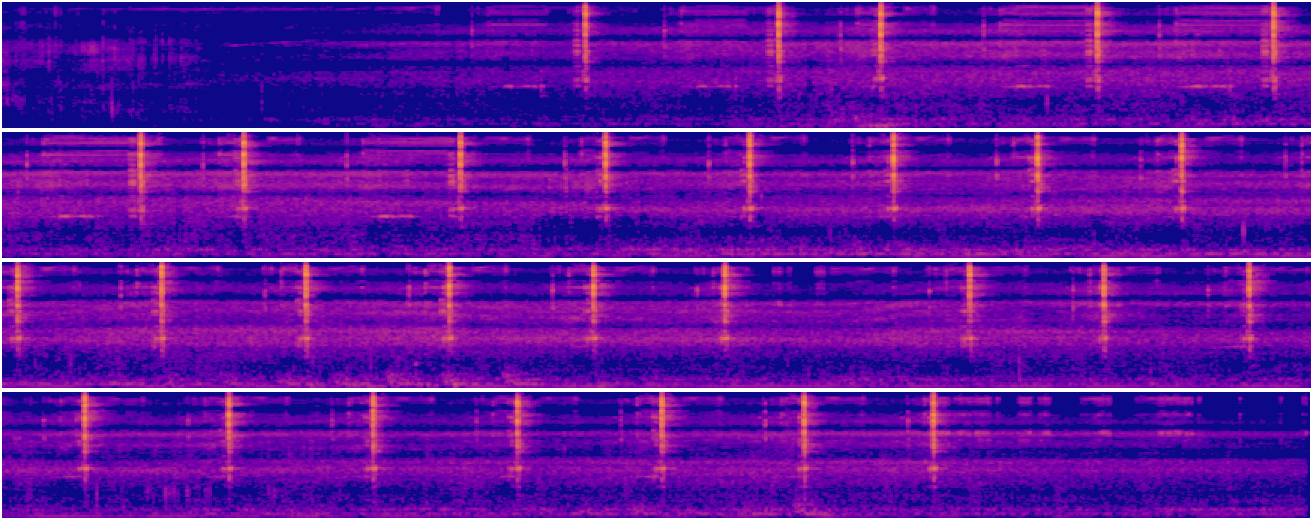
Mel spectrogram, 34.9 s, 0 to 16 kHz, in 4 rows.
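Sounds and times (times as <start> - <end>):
low hum of spinning drive: 1.4 - 34.9
hard drive clicking: 2.9 - 34.9.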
